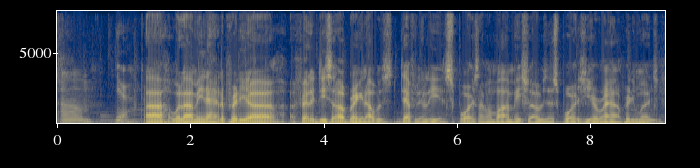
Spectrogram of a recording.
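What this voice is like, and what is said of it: Thick Southern country Alabama accent. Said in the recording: “that accent so thick ... that accent is okay. Really thick ... I'm from Montgomery, Alabama ... all of my people there are from the country, so that's where that accent thickness come from”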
